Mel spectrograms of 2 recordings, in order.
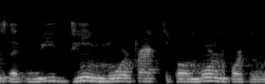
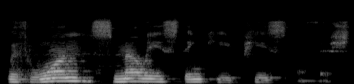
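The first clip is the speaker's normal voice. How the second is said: slow savouring; much slower than usual. Acted. Husband savours the smelly fish.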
